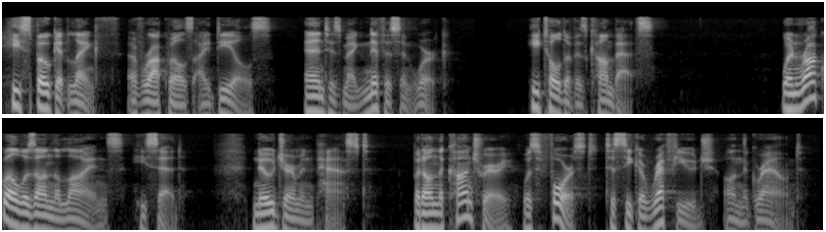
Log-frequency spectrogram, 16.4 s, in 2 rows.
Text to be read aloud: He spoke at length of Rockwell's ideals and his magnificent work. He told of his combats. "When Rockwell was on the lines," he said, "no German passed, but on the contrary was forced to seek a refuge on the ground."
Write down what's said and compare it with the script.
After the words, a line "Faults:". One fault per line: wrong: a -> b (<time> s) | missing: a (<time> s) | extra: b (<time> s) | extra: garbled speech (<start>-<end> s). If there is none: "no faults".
He spoke at length of Rockwell's ideals and his magnificent work. He told of his combats. "When Rockwell was on the lines," he said, "no German passed, but on the contrary was forced to seek a refuge on the ground."
Faults:
no faults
